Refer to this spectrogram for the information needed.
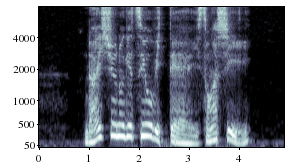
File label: man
